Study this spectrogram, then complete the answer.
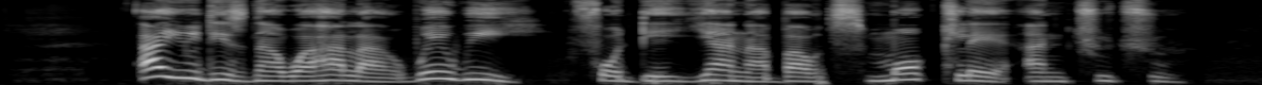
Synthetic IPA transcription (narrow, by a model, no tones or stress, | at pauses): ajudis̬nawaɦalawewi | fɔdejãnabaʊtmɔkʰlɛãntɹutɹu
